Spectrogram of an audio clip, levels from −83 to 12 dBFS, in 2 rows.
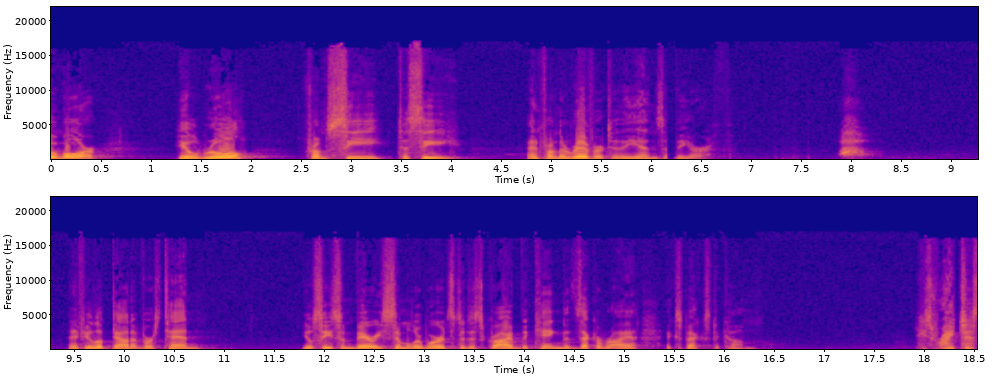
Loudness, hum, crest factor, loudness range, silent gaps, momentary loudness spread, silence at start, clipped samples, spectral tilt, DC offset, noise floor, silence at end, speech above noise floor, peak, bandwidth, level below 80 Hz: -15 LUFS; none; 16 dB; 12 LU; none; 20 LU; 0 s; under 0.1%; -5.5 dB/octave; under 0.1%; -56 dBFS; 0 s; 42 dB; 0 dBFS; 17 kHz; -52 dBFS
